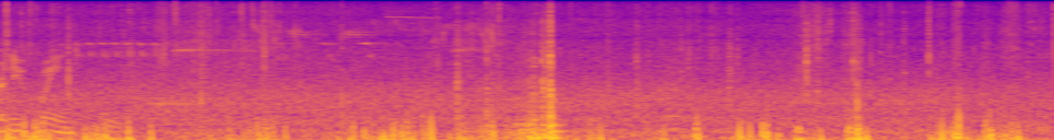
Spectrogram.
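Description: A hive tool scrapes and knocks against a metal hive lid.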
